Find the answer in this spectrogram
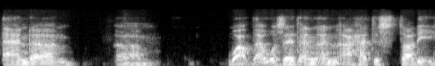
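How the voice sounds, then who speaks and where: In a Flemish accent, a man speaks at a fairly slow pace and fairly low pitch, with fairly even intonation. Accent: Belgian Dutch (Flemish) accent in English. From Belgium (Flanders, Dutch-speaking). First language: Dutch. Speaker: investor and finance author. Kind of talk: podcast interview. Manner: halting, many fillers and repetitions.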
